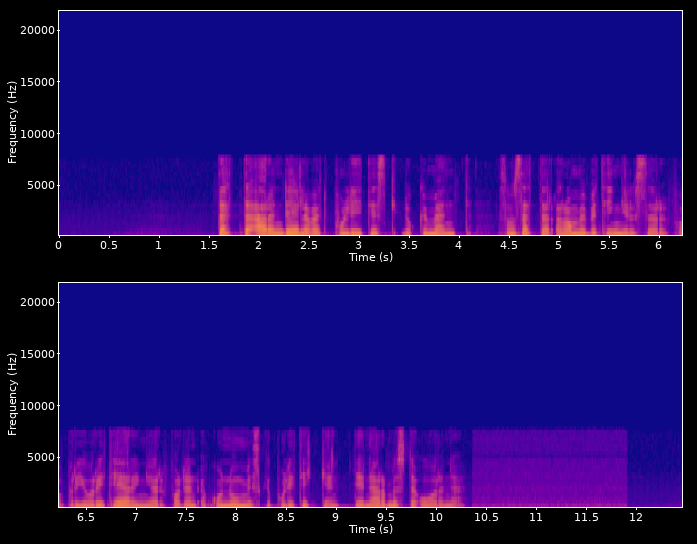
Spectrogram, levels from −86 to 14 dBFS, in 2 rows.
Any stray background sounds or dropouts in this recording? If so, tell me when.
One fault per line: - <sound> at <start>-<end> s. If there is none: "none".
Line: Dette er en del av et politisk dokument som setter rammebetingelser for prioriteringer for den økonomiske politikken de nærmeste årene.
none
